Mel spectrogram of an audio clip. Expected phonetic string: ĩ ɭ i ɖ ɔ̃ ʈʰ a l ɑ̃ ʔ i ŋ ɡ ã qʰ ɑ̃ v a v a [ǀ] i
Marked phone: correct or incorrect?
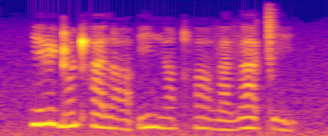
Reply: correct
